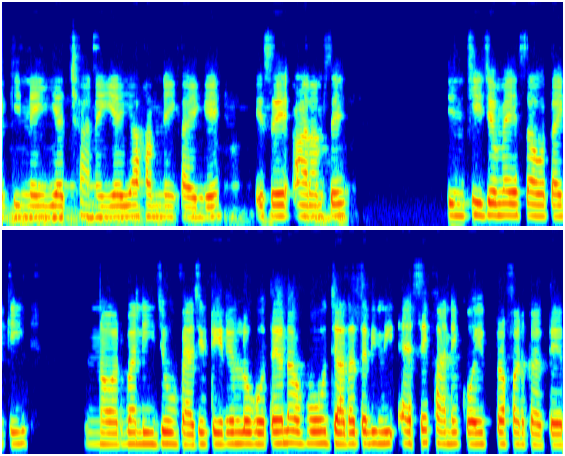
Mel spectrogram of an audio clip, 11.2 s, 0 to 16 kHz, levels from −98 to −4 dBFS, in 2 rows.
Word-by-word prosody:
कि 175 +1 -7
नहीं 175 0 -1
ये 175 - +3
अच्छा 175 +2 -4
नहीं 170 +1 -3
है 175 0 +2
या 185 0 0
हम 175 - -1
नहीं 175 -1 -5
खाएँगे 165 0 -1 0.4
इसे 185 0 +3 0.2
आराम 180 0 -1
से 190 - +3 1.1
इन 190 -1 0
चीज़ों 195 -1 +3
में 195 - +1
ऐसा 190 0 0
होता 180 0 0
है 175 - +1
कि 185 +2 -5 0.7
नॉर्मली 185 +1 0
जो 190 -1 +4
वेजिटेरियन 185 +2 +1
लोग 190 0 +4
होते 185 +1 +4
हैं 195 - +6
ना, 200 0 +2
वो 195 0 +2
ज़्यादातर 185 0 +3
इन्हीं 190 0 +1 0.2
ऐसे 195 +2 0
खाने 190 -3 -2
को 185 -1 +1
ही 180 0 +4
प्रफर 185 -1 0
करते 170 -1 -1
हैं। 170 - +4
185 Hz, 200 wpm, -25 LUFS, 175-190 Hz, 1.1 s, हैं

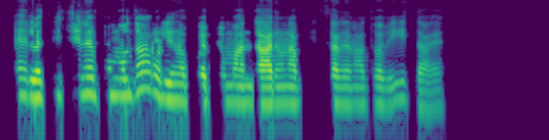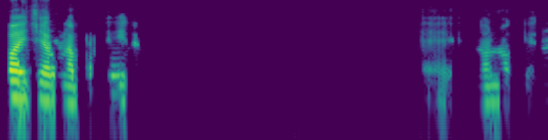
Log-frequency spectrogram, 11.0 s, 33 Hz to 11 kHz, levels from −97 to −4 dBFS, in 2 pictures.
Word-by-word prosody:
Eh, 215 0 -3
latticini 205 +3 +1
e 225 -2 +1
pomodoro, 215 +6 -1
lì 190 -4 +2
non 170 -1 -2
puoi 165 -1 0
più 165 -1 -14
mandare 155 -1 +3
una 155 -1 -3
pizza 160 0 -6
nella 150 0 -8
tua 150 +1 -9
vita, 145 -4 -11
eh. 135 - -19 1.1
Poi 190 -1 +9
c'era 175 -1 +1
una 155 -1 -1
proteina 480 - -14 2.8
Ehm, - - -24 0.4
non 155 +1 -9
ho 160 - -13
chie 485 -1 -26
165 Hz, 125 wpm, -24 LUFS, 155-210 Hz, 2.8 s, Poi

